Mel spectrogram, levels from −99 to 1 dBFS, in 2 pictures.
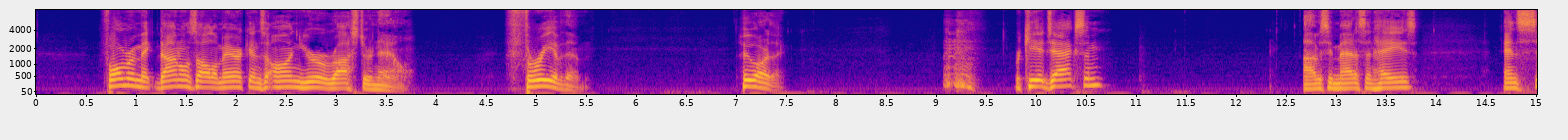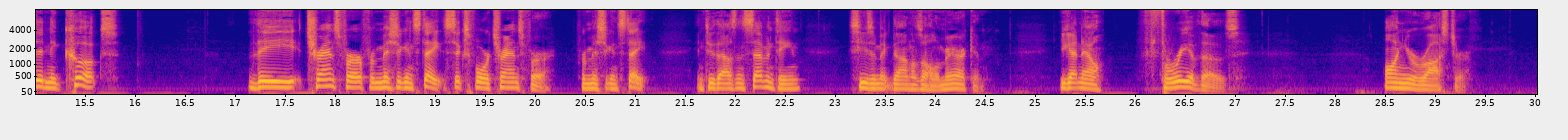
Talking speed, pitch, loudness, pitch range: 90 wpm, 125 Hz, -18 LUFS, 120-155 Hz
